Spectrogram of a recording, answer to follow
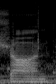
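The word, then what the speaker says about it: Seán: It's originally an Irish word, and it's spelled Sheen, but it's pronounced Sean.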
